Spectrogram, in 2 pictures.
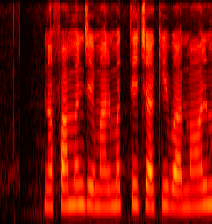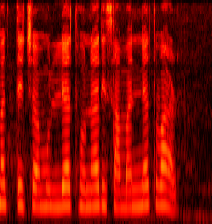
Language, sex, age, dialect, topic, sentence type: Marathi, female, 18-24, Varhadi, banking, statement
